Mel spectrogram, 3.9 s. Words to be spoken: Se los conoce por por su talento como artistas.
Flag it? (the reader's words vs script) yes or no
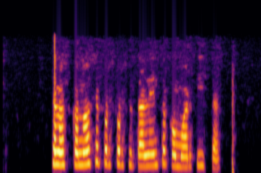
no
